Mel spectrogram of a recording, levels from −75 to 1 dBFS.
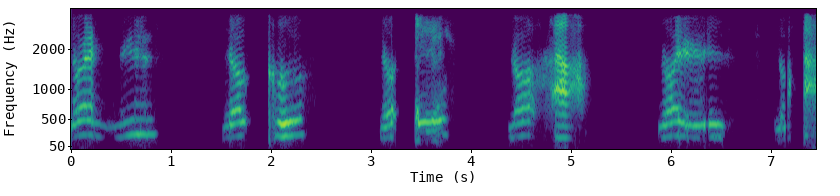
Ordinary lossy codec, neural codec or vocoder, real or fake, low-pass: none; codec, 24 kHz, 1.5 kbps, HILCodec; fake; 3.6 kHz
